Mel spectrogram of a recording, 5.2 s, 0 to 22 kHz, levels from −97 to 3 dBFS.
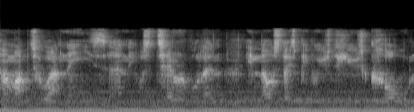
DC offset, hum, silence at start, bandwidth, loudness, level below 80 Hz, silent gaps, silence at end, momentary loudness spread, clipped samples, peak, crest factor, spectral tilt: under 0.1%; 50 Hz at -50 dBFS; 0 s; 7.8 kHz; -29 LUFS; -48 dBFS; none; 0 s; 10 LU; under 0.1%; -8 dBFS; 24 dB; 0.5 dB/octave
